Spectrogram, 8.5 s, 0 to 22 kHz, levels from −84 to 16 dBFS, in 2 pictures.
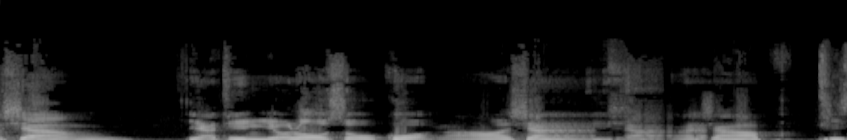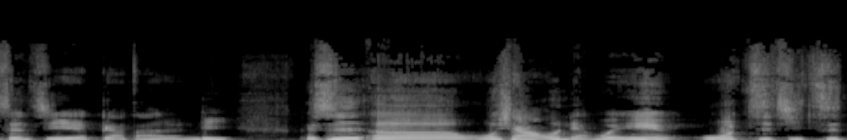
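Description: Speech with AAC frame loss with concealment from 2.74 to 3.57 s: scattered lost frames, the longest run around a fifth of a second, are patched from the last good spectrum, so the sound turns smeared and phasey rather than breaking into the hard silent gaps of a plain dropout.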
